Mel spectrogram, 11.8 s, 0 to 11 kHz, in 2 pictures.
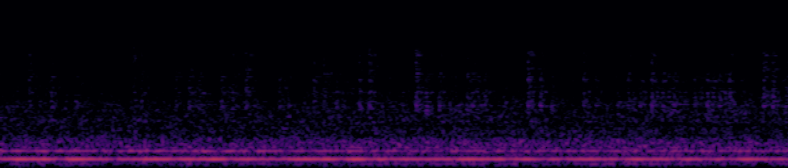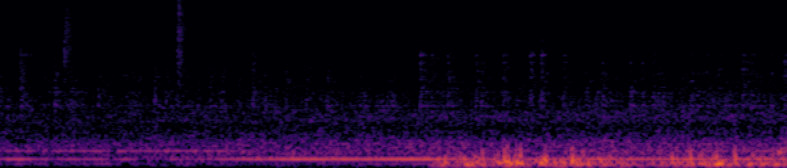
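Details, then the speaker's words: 52-inch oil bronze Harbor Breeze Caratuk River ceiling fan on full speed, mounted on a roughly 12-foot ceiling: low motor hum with soft regular ticking about three times a second; blades vibrate a little, still runs well and moves air. "As you can tell, the blades vibrate a little bit with the vibration, but that's okay. Still runs good though."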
